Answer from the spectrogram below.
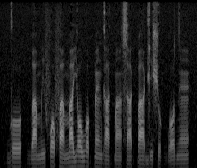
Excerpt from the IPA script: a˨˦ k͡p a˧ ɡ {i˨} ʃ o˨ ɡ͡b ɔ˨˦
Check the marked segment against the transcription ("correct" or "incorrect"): correct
